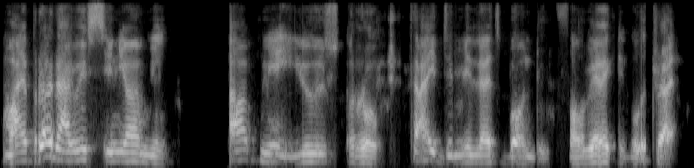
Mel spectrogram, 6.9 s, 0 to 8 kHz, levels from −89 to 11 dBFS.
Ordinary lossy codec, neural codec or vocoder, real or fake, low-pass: none; codec, 24 kHz, 1.5 kbps, HILCodec; fake; 7.2 kHz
